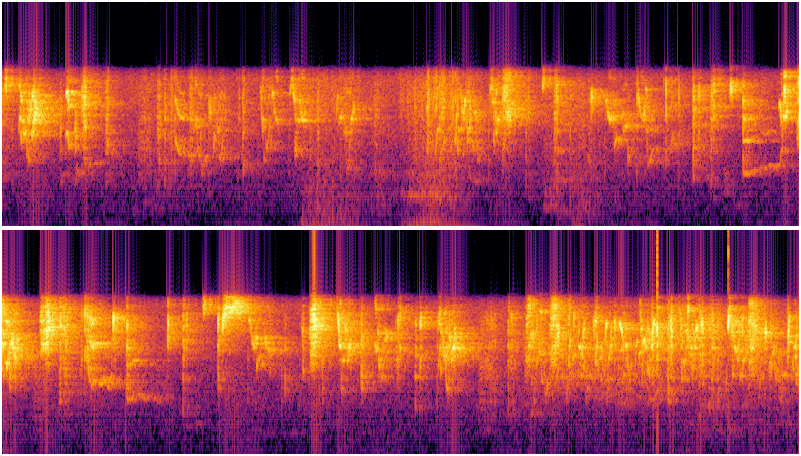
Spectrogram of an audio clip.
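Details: Budgerigar warbling continuously, a busy stream of rapid, twittering and squawky notes with almost no pauses throughout.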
